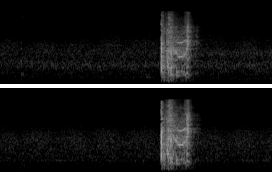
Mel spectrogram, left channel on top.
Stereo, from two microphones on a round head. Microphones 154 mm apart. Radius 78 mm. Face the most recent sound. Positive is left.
turn(degrees=-15)  # may be behind; listen again after turning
